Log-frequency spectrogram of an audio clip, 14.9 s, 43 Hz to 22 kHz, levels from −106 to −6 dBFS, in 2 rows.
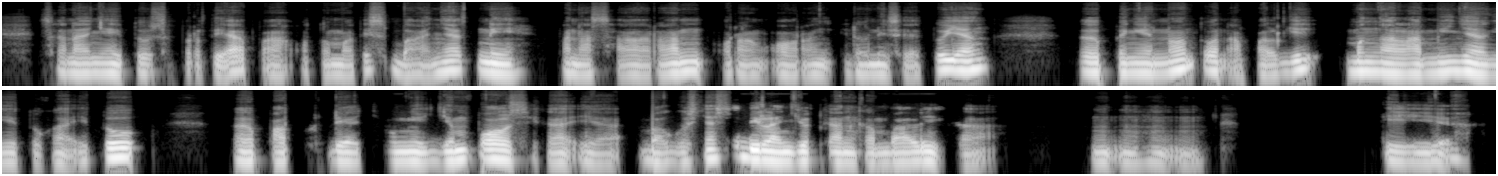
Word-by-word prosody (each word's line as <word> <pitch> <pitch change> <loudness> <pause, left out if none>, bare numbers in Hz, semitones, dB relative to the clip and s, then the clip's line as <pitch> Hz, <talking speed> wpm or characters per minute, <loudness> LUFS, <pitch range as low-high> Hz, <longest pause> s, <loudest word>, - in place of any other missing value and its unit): sananya 120 0 -3
itu 115 - -8
seperti 110 - -10
apa, - - -3
otomatis 105 +6 -7
banyak 120 +4 -2
nih, 115 -2 +4 0.2
penasaran, 110 +2 -2
orang-orang 105 0 -7
Indonesia 110 -4 -5
itu 145 - -1
yang, 150 +1 +6 0.5
eee, 125 -1 +2
pengen 120 -1 0
nonton, 140 -1 +2
apalagi 120 +9 -3 0.2
mengalaminya 125 -1 +3
gitu 105 0 -7
Kak, 105 - -7
itu, 150 +5 +6 0.5
e 115 - +2
patut 110 - -6
diacungi 115 0 +1
jempol 130 +2 +6
sih - - -18
Kak 105 -1 -3
ya, 100 -3 -8
bagusnya 110 +5 -2
sih 160 - -1
dilanjutkan 115 -3 +6
kembali 105 +2 +2
Kak. - - -10 0.5
Hmm 110 - -4 0.2
hmm. 105 -5 -10 1.0
Iya. 110 +3 -3
115 Hz, 140 wpm, -22 LUFS, 105-125 Hz, 1.0 s, yang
